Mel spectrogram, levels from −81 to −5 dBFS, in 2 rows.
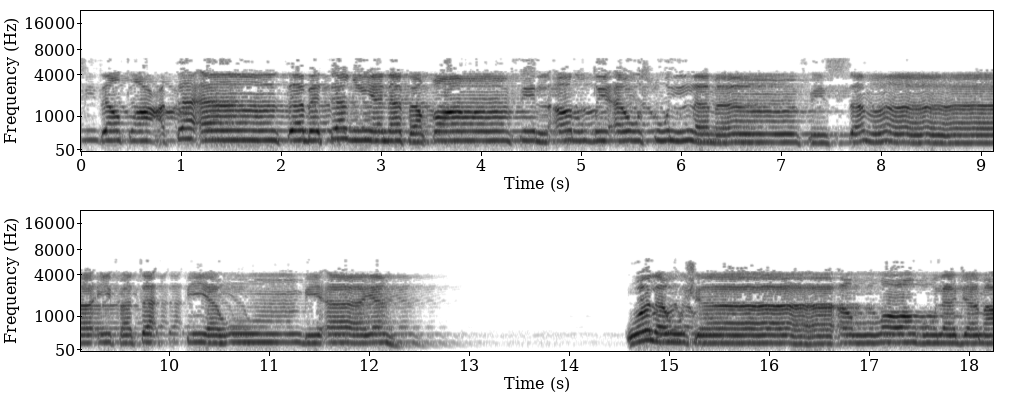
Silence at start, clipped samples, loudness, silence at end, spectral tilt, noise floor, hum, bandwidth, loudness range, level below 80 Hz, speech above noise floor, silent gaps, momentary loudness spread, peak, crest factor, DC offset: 0 s; under 0.1%; -18 LUFS; 0 s; -1.5 dB/octave; -72 dBFS; none; 6.6 kHz; 6 LU; -64 dBFS; 53 dB; none; 8 LU; -2 dBFS; 18 dB; under 0.1%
